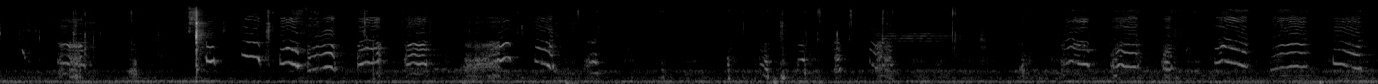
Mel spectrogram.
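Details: Rottweiler puppies, 11 days old, at a kennel, hand-fed because their mother lacked milk, hungry before feeding and sucking at a finger: many high, squeaky rising and falling whines in rapid overlapping bursts, with sucking and smacking noises and a brief woman's voice.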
